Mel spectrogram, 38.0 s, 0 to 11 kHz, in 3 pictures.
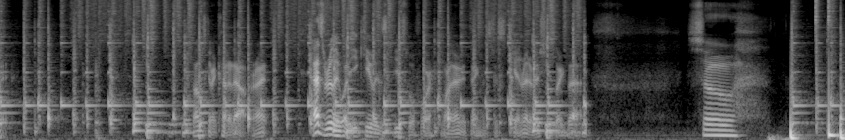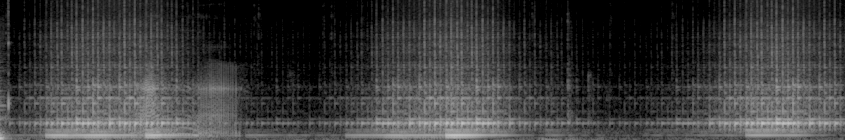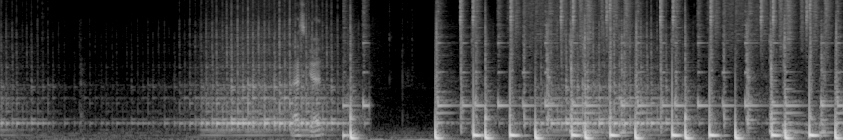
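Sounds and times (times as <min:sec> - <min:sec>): bongo roll loop: 0:00.0 - 0:08.8, 0:11.9 - 0:16.4, 0:27.6 - 0:31.0, 0:31.9 - 0:38.0.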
